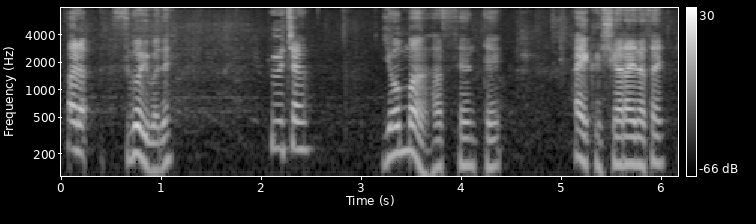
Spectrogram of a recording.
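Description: A man's voice: on the high side, lively intonation, measured pace. A man voicing a prim, possessive, devout young girlfriend with coquettish feminine phrasing in a comedy radio drama. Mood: pleased, coaxing.

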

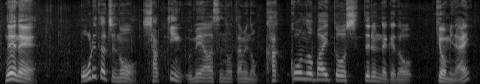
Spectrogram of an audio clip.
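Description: A man's voice: a little high, sing-song, a little fast. A man playing an upbeat young university student who narrates and chats in an amateur radio drama. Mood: eager. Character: upbeat young male university student recounting summer memories.

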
